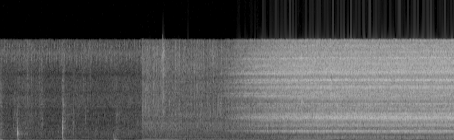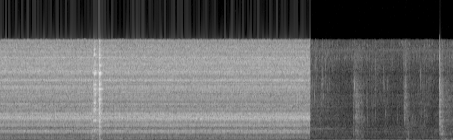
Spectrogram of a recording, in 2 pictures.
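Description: Spaghetti and shrimp sizzling in a frying pan. The sizzle builds over a couple of seconds and then holds steady, with one sharp clink of a utensil against the pan partway through, and it cuts off suddenly near the end. Before it there are only a few faint utensil clicks.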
